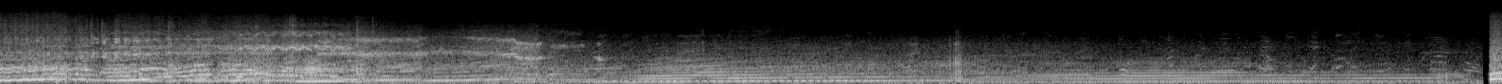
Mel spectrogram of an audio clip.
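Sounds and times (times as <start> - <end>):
racing car engines accelerating: 0.0 - 15.0.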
